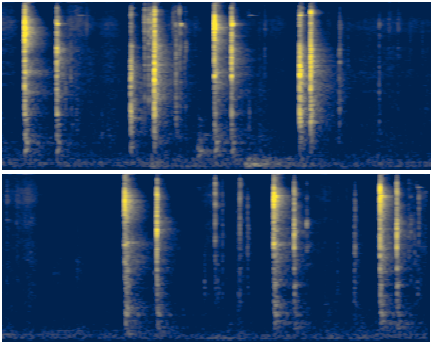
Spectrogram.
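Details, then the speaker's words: Caterpillar engine in a Peterbilt truck during repair, torquing bolts on a loose one before reconnecting Jake brake solenoid wires: sharp single metallic clicks in small clusters as the torque wrench breaks over at set torque, confirming tight. "Do you hear that click? That tells me that it's tight."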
